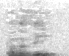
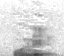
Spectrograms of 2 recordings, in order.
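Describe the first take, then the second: First: "Bonne nuit" with a v-like sound, ending "vee"; transliterated reading. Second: "bonne nuit" with a clear n before the final vowel; own reading. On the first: Learner reading French phrase from transliteration, transliterated pronunciation. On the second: Learner showing how they would read it, own pronunciation. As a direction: say "bonne nuit" roughly as "bon-nwee". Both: Shown as a demonstration. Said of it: "I would read bonne nuit".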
